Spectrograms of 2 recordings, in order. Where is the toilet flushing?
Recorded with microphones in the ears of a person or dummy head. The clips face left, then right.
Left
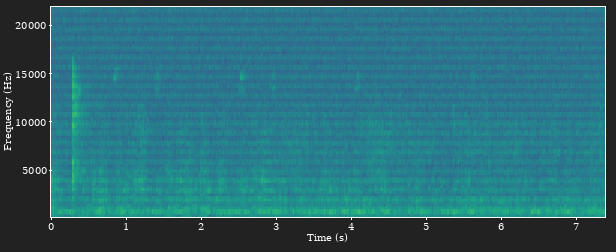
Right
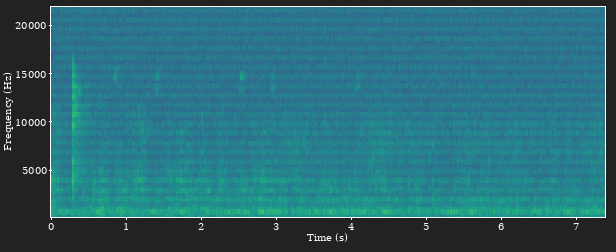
I don't hear a toilet flushing.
